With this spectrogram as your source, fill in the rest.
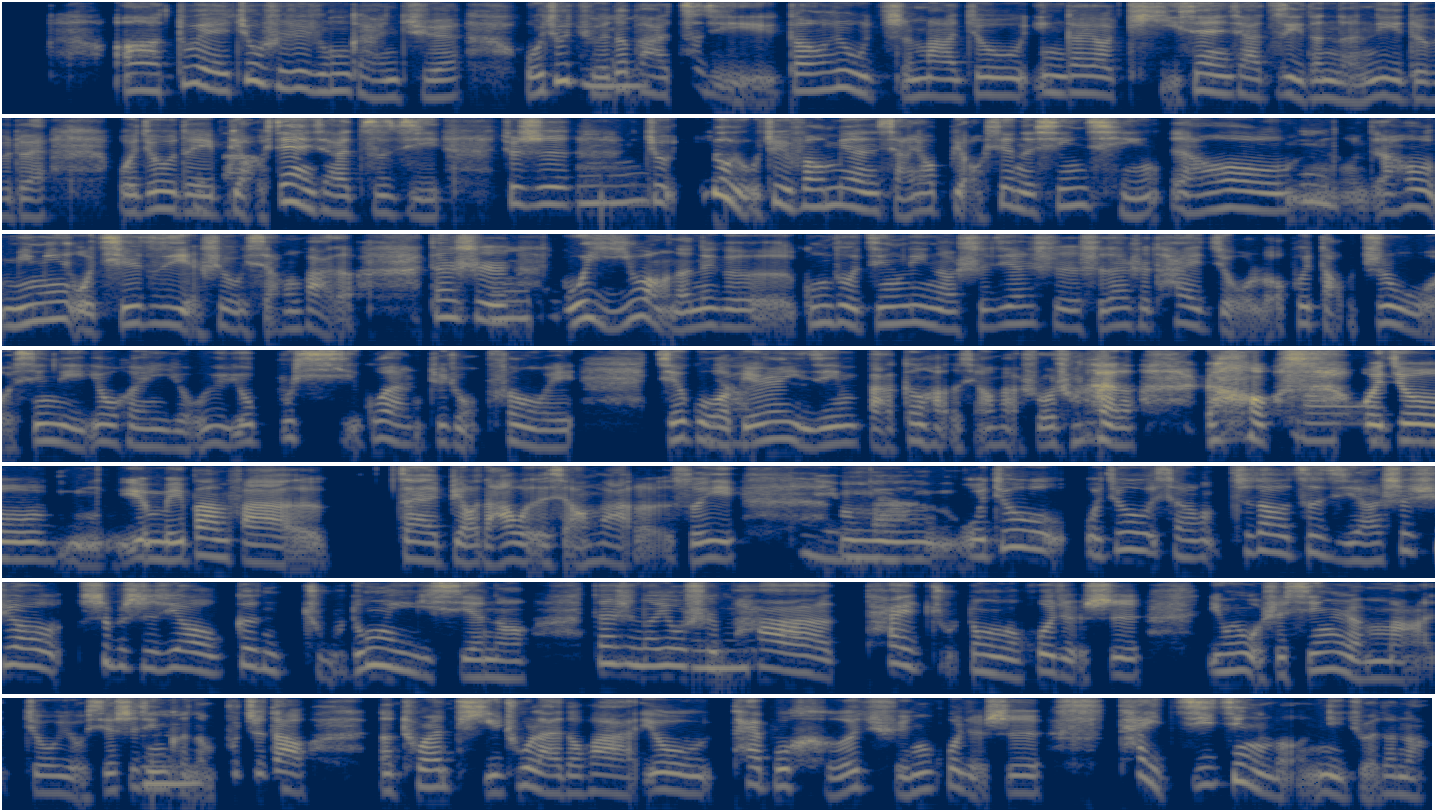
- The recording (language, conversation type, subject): Chinese, advice, 你是如何适应并化解不同职场文化带来的冲突的？
- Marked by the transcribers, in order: tapping; laughing while speaking: "出来了，然后"; teeth sucking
